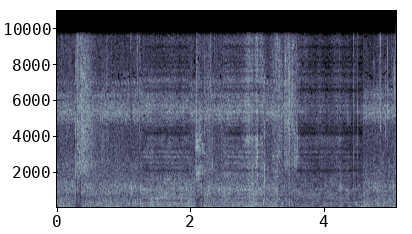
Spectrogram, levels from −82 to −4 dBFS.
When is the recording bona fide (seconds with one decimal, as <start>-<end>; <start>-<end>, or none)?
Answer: 0.0-1.3; 2.0-2.5; 3.1-3.6; 4.6-5.1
